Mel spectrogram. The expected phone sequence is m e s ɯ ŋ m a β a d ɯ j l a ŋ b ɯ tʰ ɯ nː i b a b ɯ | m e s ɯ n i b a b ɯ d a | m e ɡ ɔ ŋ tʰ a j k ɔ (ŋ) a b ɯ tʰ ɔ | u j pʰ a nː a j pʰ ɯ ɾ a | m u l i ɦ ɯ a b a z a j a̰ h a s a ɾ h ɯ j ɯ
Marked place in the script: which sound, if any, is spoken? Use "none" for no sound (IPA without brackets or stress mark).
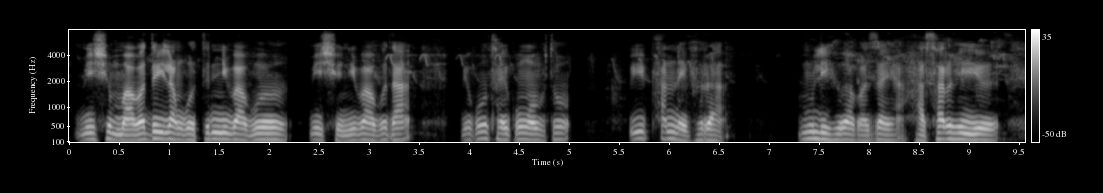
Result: ŋ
